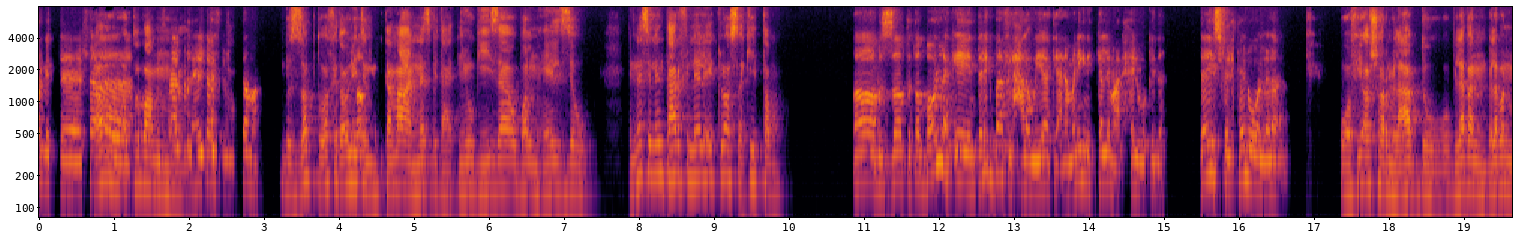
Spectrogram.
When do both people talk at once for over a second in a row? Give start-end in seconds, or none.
0.8-2.1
